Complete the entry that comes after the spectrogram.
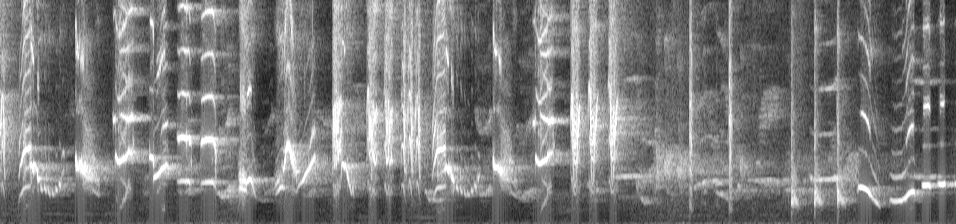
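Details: White-rumped shama singing in competition style, tail-flicking and excited: loud, varied phrases of whistled slurs, rising and falling notes, sharp clicks and rapid chattering bursts, densely delivered with brief pauses, in a small indoor space.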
